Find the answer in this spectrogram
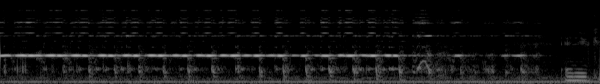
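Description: Champagne flute singing as a vinegar-wetted fingertip rubs around its rim: one steady, very high-pitched tone that stops shortly before the end. The vinegar on the finger gives the friction that sets the glass vibrating.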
